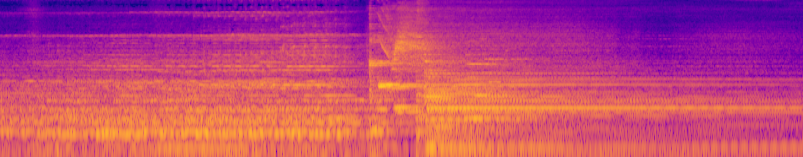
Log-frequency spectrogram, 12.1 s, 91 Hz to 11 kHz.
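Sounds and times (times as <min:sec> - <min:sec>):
chamber ensemble sustained tones: 0:00.0 - 0:12.0.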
